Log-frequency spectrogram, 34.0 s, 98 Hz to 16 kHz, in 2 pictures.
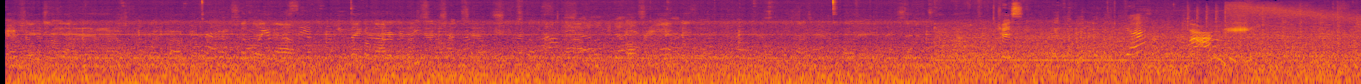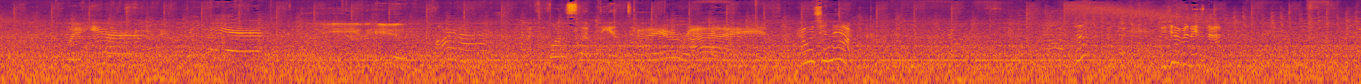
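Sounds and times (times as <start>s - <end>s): indistinct passenger voices: 0.1s - 34.0s
jet engine and airflow noise: 0.1s - 34.0s.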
